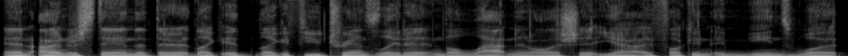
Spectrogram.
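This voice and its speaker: Here a podcast co-host whose voice sits low talks at a moderate pace, bluntly venting and swearing freely in a casual conversation. It's studio-quality audio without any room sound.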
